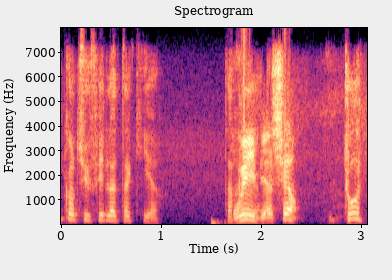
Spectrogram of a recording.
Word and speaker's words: taqiyya: Ça se prononce taqiya.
